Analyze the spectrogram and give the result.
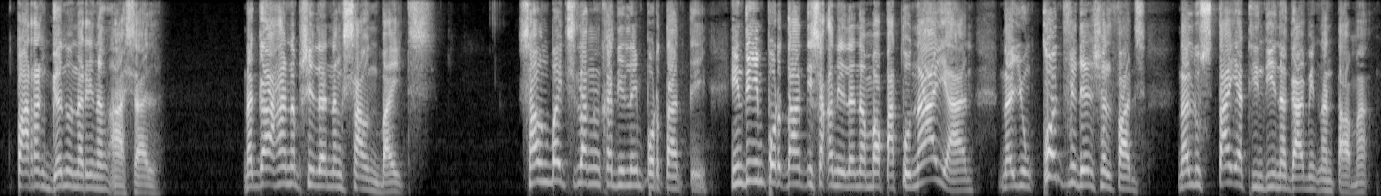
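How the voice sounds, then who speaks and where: A middle-aged man from Manila with a loud voice, giving casual, animated political commentary as a vlogger. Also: high-pitched, normal speed, no room sound, clean studio sound. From Manila, Philippines. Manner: animated and chatty, laughs at his own asides.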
